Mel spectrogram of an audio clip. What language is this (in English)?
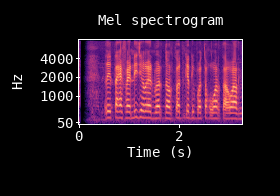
Sundanese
